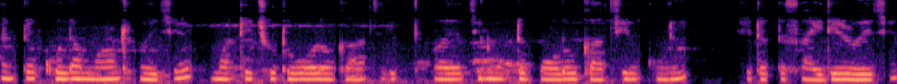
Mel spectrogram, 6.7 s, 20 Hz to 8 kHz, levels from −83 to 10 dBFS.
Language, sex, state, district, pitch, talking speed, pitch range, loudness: Bengali, female, West Bengal, Purulia, 210 Hz, 180 wpm, 205-220 Hz, -15 LUFS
